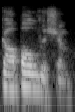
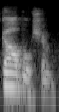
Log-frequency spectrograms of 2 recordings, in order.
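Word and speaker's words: Garboldisham: you see it spell it's spelled garboldishum it's pronounced garbochum uh costa c is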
